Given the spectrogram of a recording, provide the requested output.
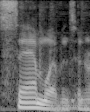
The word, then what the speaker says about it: Sam Levinson: I want to make sure I'm pronouncing the name right. It's Sam Levinson, right? – Correct, yeah.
